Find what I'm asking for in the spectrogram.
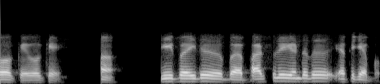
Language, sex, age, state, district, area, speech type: Malayalam, male, 60+, Kerala, Kottayam, urban, conversation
